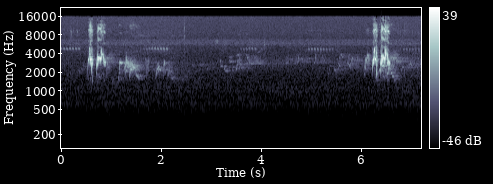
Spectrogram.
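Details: Red-whiskered bulbul used as a lure bird for trapping, late afternoon, 16 March 2020: two loud bursts of bright, chirpy whistled notes near the start and end, with softer warbling phrases between and faint background chirps.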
